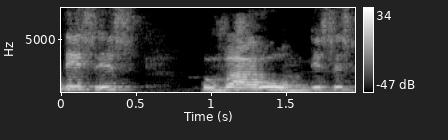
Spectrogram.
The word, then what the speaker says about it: warum: Like the V as in victory in English. That is how we pronounce W here in Germany. So this is not warum, this is warum.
